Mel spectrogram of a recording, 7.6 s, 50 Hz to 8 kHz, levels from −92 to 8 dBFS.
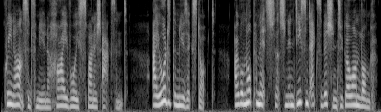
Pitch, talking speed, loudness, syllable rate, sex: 230 Hz, 220 wpm, -18 LUFS, 6.8 syllables/s, female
